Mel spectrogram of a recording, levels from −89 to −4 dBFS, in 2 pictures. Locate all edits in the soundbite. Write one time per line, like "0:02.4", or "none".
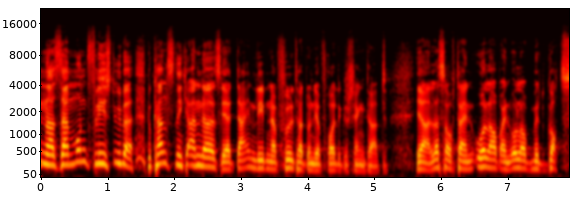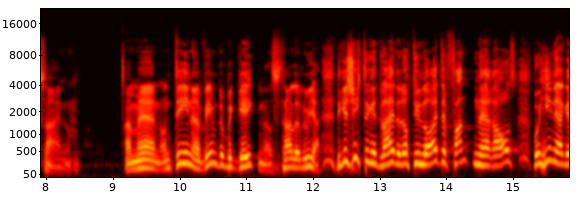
0:02.7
